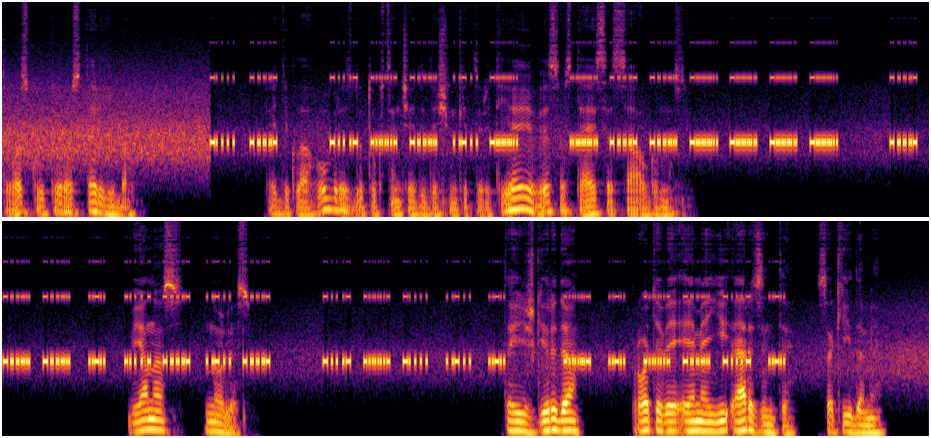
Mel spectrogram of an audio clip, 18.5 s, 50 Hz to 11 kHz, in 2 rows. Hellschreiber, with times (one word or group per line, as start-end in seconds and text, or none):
2.1-2.8 LA
3.3-5.2 MORTE
5.7-8.4 SAREBBE
8.9-12.0 ARRIVATA
12.5-14.4 MOLTI
14.9-17.2 GIORNI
